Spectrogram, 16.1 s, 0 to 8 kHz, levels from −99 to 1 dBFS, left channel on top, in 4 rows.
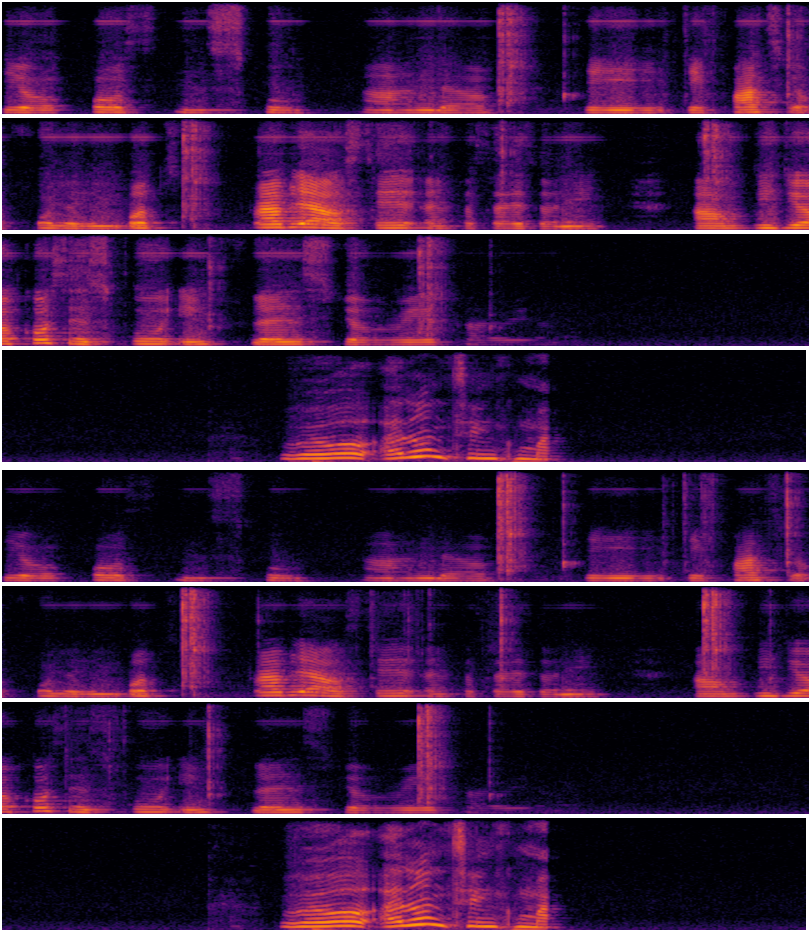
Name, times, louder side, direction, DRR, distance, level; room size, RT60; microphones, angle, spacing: voice 1, 0.0-1.5 1.8-2.5 2.9-4.8 5.3-7.0 7.5-10.3 10.6-10.7, left 6 dB, 75° left, 0.4 m, -35 dB
sound 1, 2.5-2.8 3.3-4.0 4.9-5.3 5.8-6.2 6.5-6.6 7.5-7.9 8.3-9.2 10.1-10.5, right 7 dB, 65° right, 2.6 m, -39 dB
voice 2, 13.5-14.8, right 3 dB, 40° right, 0.4 m, -27 dB
10.0 x 7.1 x 2.9 m
head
